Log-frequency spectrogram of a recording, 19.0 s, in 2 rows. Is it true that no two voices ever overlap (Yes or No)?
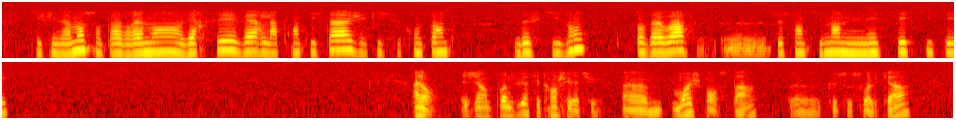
Yes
